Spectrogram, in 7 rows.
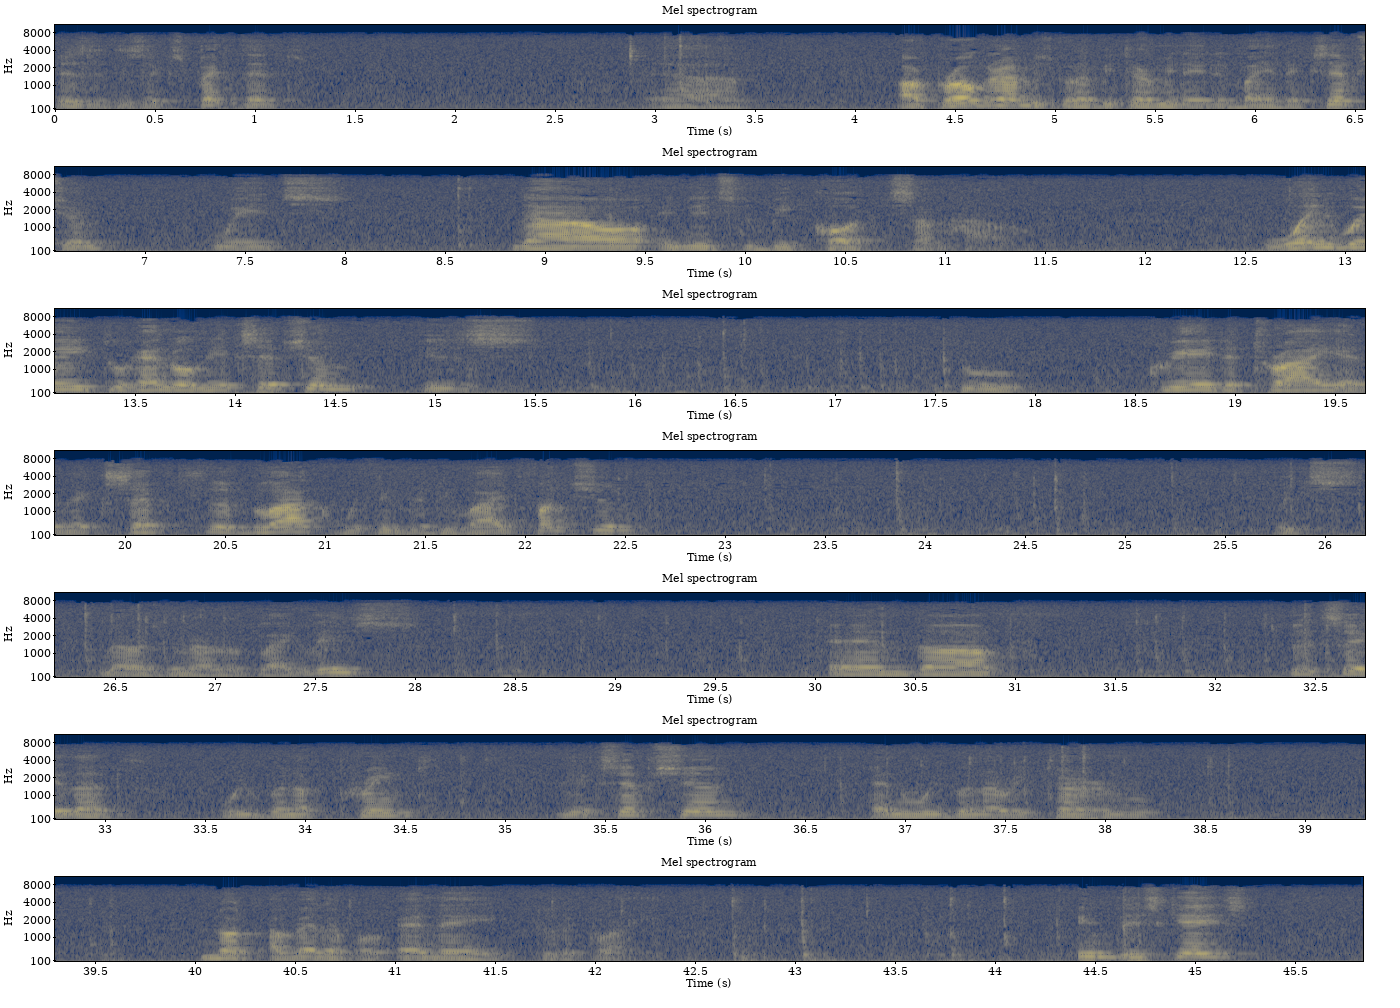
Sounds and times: Speech: 0:00.0 - 0:01.3, 0:02.9 - 0:03.5, 0:04.2 - 0:08.0, 0:08.8 - 0:11.4, 0:12.6 - 0:15.6, 0:17.6 - 0:18.0, 0:18.6 - 0:22.6, 0:25.8 - 0:28.0, 0:30.1 - 0:31.1, 0:32.4 - 0:34.7, 0:35.3 - 0:36.2, 0:36.8 - 0:38.3, 0:40.0 - 0:42.3, 0:44.4 - 0:45.3.

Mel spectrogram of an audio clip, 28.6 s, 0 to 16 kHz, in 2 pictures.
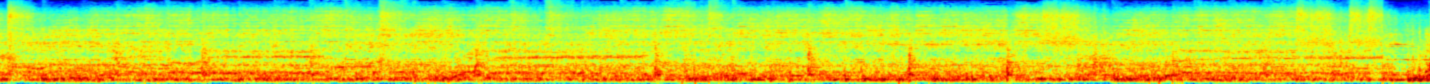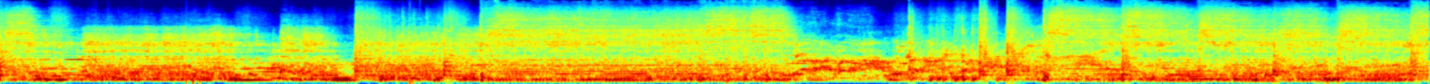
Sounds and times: Heavy metal: 0:00.0 - 0:28.6.

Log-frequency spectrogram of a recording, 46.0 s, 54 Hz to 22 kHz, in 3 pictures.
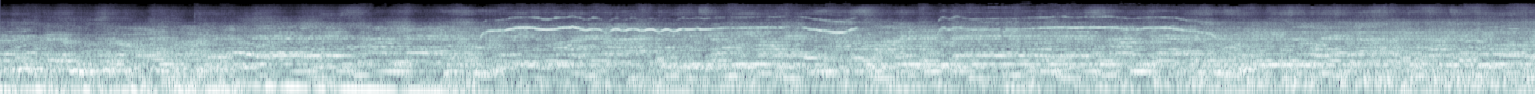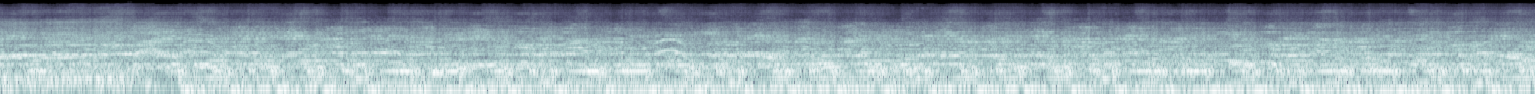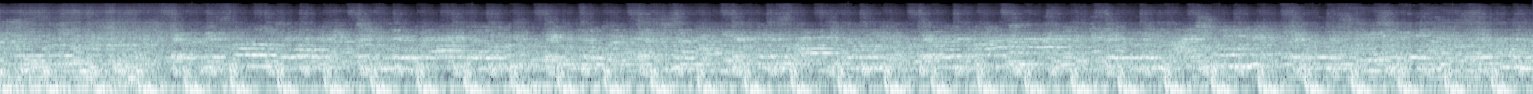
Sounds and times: Music: 0:00.0 - 0:46.0.

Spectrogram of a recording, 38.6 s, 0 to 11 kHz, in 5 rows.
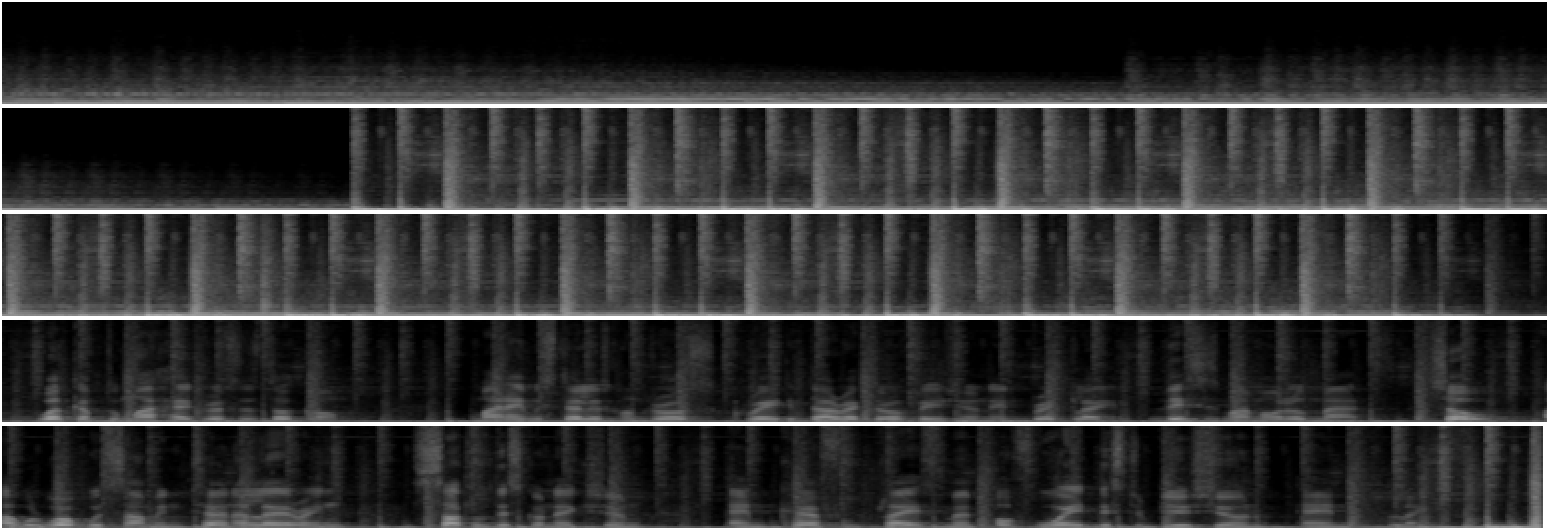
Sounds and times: Music: 0:00.0 - 0:38.6
Speech: 0:23.4 - 0:25.0, 0:25.6 - 0:38.2.

